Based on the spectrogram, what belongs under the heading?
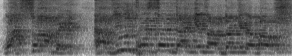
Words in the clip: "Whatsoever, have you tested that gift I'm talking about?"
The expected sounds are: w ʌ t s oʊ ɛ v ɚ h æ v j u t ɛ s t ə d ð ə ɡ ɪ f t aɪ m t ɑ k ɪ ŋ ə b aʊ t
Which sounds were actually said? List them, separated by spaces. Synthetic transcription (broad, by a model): w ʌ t s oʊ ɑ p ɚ h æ v j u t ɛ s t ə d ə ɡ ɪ t aɪ m t ɑ k ɪ ŋ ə b aʊ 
